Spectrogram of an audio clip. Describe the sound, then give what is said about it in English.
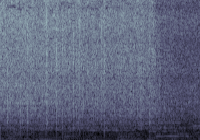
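Ingredients, including garlic, sizzle in hot oil in a pan with a loud, dense crackling hiss that runs continuously, dropping somewhat in loudness partway through, with no talk. “you're going to add all your ingredients so that everything gets nice and sizzly”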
